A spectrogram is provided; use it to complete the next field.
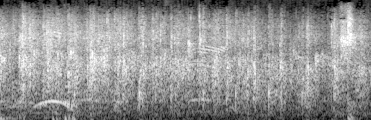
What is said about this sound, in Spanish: Si usted lo cree, den un aplauso fuerte a Jesucristo.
